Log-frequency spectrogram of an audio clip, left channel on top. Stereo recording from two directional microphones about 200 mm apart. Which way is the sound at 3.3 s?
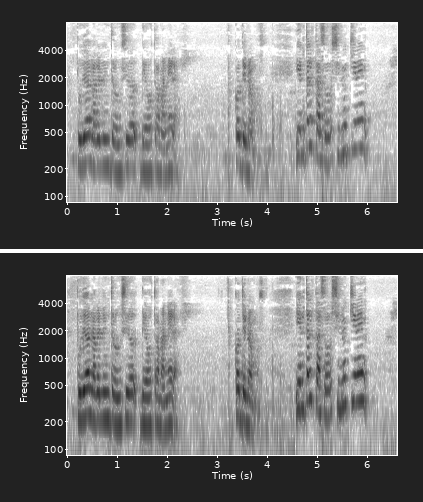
35° right (ahead or behind).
